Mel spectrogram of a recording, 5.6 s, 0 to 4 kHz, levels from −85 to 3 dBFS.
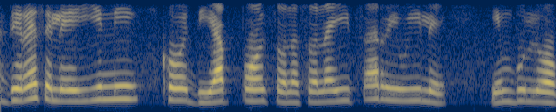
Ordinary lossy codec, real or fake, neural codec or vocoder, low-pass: none; real; none; 3.6 kHz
